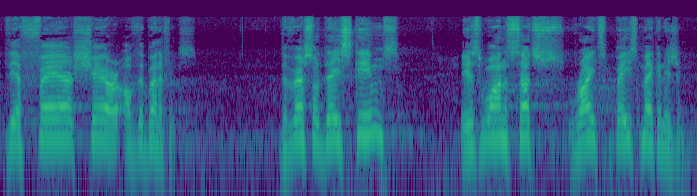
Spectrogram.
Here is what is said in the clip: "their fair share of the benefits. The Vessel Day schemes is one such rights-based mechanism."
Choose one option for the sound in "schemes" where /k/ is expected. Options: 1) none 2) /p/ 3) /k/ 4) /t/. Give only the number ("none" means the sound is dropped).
3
